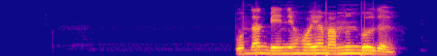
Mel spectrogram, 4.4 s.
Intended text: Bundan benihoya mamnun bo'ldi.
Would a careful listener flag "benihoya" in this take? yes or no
no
